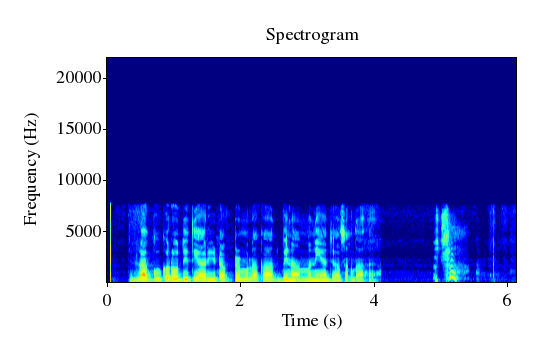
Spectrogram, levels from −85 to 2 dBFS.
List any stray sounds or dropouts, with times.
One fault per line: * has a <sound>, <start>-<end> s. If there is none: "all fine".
* has a sneeze, 4.9-5.4 s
